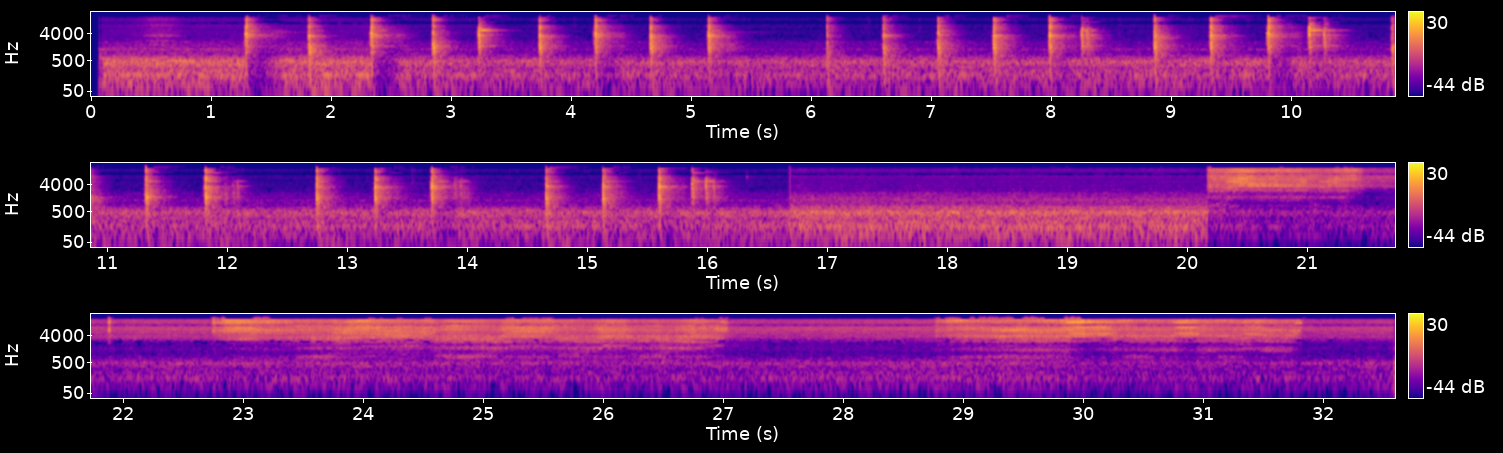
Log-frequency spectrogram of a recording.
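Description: Hand hammer striking a hot steel rod on an anvil, about two blows a second, for the first sixteen seconds or so. After a short stretch of steady rushing noise, steel is ground on a grinder from about twenty seconds in: a hissing grind that swells and fades with each pass.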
